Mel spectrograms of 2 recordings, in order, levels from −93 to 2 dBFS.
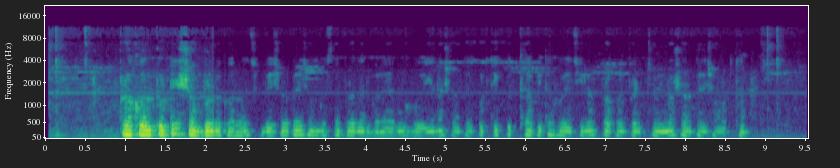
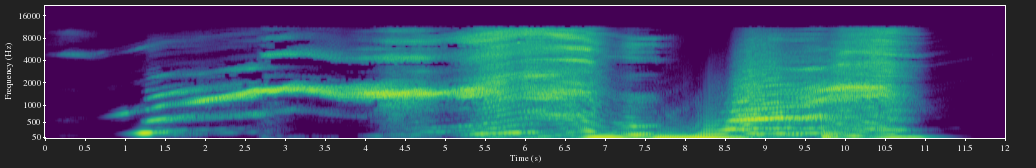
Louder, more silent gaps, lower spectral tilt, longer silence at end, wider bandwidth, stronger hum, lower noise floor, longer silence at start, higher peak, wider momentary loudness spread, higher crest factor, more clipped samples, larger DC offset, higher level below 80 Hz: second, -22 LUFS vs -14 LUFS; neither; first, -9 dB/octave vs -2.5 dB/octave; second, 0.75 s vs 0.95 s; about the same, 11.5 kHz vs 11.5 kHz; neither; second, -44 dBFS vs -88 dBFS; second, 0.05 s vs 0.95 s; about the same, 0 dBFS vs 0 dBFS; first, 20 LU vs 11 LU; first, 22 dB vs 14 dB; neither; neither; second, -48 dBFS vs -20 dBFS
